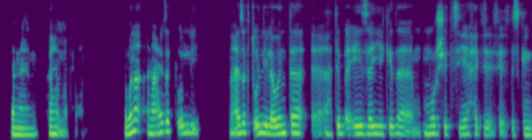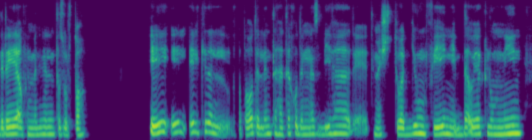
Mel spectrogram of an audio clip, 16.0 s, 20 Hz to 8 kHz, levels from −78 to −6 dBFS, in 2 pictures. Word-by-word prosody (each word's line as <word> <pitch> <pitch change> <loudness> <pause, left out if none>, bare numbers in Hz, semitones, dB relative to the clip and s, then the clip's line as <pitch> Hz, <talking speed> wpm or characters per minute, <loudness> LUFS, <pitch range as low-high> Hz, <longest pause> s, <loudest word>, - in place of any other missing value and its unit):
تمام، 145 0 +1 0.2
فاهمك 160 -1 +1
طبعًا، - - -23 0.6
طَب 165 - +3
أنا 230 +4 +4
أنا 160 -1 +3
عايزك 200 +4 +1
تقول 85 - 0
لي 90 0 -3 0.4
أنا - - +1
عايزك 180 +3 +3
تقول 175 - +1
لي 175 - +5
لو 155 0 +5
أنت 175 +1 +2 0.3
آآ 160 - -5
هتبقى 165 +1 0
إيه 160 +1 +2
زي 160 0 +2
كده 160 -1 -1
مرشِد 165 -2 0
سياحي 155 +2 -2
في 140 -2 -5
في - - -7
في - - -14
إسكندرية 145 +3 +3
أو - - +2
في 145 - -15
المدينة 145 +1 -2
اللي 150 0 -1
أنت 150 0 -4
زُرتها، 140 -1 -4 0.9
إيه 185 +5 +5
إيه 195 +2 -1
إيه 190 +1 +1
كده 200 -1 0
الخطوات 160 -1 -3
اللي 155 0 -2
أنت 160 0 -2
هتاخد 160 +2 -2
الناس 150 +1 -3
بيها 160 +2 -1
د - - -7
تمش 140 -1 -2
توّديهم 145 +4 +1
فين؟ 160 0 +2
يبدأوا 150 +1 0
ياكلوا 155 0 -1
منين؟ 160 +3 +2
160 Hz, 185 wpm, -23 LUFS, 150-165 Hz, 0.9 s, لي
